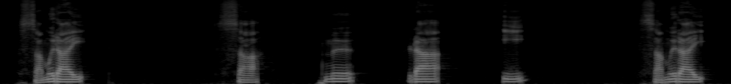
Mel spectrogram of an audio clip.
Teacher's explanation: So you go from low imagine it like these were notes in a piano. You start low s you go high m and then keep high. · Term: flat pitch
